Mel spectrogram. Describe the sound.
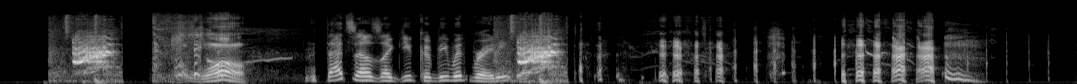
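A person imitates a bird call with two loud, squawking bursts a few seconds apart, separated and followed by conversational talk.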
